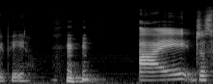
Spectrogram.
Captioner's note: laughs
